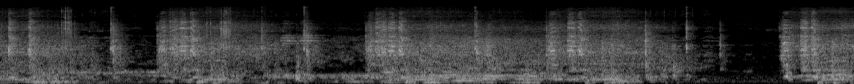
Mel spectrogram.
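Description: A car engine cranks and catches right after a fuel pump replacement, then runs on steadily at close range with brief dips and surges in revving, with no talk over it.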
